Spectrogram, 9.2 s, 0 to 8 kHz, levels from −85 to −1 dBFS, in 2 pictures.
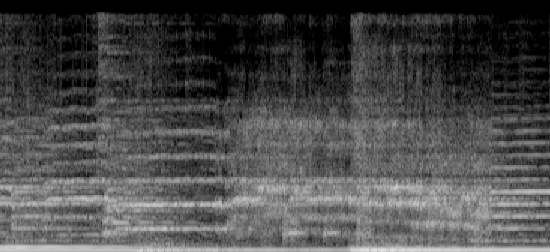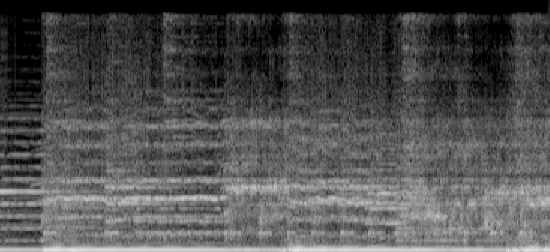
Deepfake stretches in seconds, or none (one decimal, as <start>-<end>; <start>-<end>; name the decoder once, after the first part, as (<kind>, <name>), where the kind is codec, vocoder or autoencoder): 1.8-4.1 (codec, HILCodec); 6.5-7.0; 8.0-9.2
